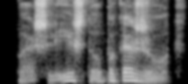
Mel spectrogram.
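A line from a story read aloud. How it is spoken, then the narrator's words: Whisper. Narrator (Russian): прошептал я ей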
